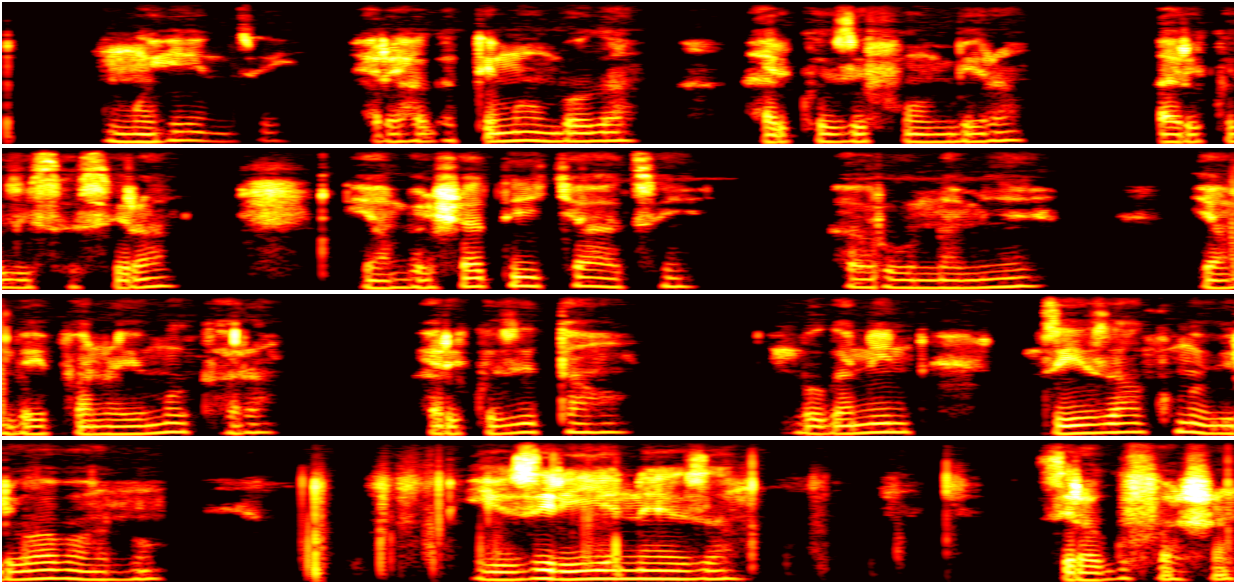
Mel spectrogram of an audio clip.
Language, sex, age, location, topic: Kinyarwanda, male, 50+, Musanze, agriculture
